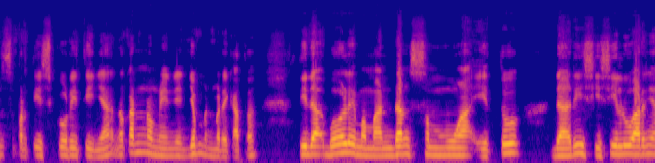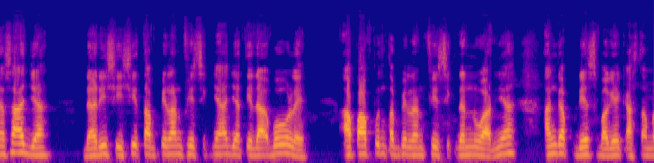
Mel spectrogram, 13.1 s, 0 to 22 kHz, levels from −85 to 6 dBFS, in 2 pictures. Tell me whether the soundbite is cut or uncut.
uncut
